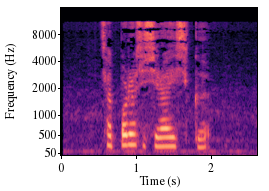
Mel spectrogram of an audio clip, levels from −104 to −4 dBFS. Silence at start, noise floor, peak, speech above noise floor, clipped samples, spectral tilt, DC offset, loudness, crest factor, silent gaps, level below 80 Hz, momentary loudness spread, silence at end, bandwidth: 0.55 s; -57 dBFS; -6 dBFS; 36 dB; under 0.1%; -2.5 dB/octave; under 0.1%; -21 LUFS; 18 dB; none; -64 dBFS; 16 LU; 0.65 s; 12 kHz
